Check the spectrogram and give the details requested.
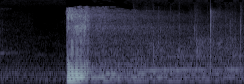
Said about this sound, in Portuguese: Eu acho que, assim, antes de mais nada, você peidou de uma forma muito generosa. Que precisão, que beleza! Peidou com elegância, com potência e me deixou assim atônito e agradecido.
